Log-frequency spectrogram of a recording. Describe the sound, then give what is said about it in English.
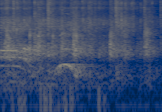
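An audience claps their hands together in a steady, dense patter of many overlapping claps, fairly loud and continuous, with a faint voice or sustained tone underneath. “So I'm pleased that you clapped your hands.”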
